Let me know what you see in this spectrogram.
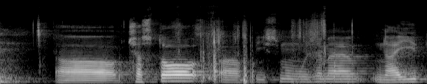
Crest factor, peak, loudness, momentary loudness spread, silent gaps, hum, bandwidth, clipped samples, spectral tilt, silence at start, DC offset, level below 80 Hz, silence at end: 20 dB; -2 dBFS; -21 LUFS; 16 LU; none; none; 11.5 kHz; under 0.1%; -5 dB/octave; 0 s; under 0.1%; -56 dBFS; 0 s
